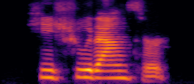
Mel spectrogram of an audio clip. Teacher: we're going to make the sound of the D like an R when you have a word with a vowel after should would or could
